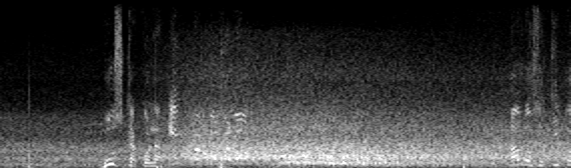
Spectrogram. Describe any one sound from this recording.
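A crowd's roar swells loudly as the ball nears the goal.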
